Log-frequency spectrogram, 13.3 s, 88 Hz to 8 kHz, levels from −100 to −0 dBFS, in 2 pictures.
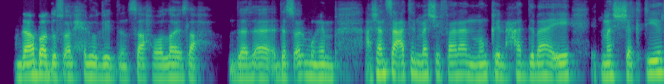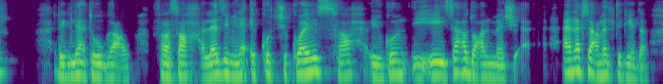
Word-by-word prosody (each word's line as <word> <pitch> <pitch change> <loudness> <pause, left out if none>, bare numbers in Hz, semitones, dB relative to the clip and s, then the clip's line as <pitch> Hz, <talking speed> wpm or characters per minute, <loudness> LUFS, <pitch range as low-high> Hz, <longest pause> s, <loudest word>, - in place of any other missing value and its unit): ده 130 +1 +6
برضه 140 -2 +5
سؤال 130 0 -1
حلو 130 -1 0
جدًا، 120 -1 -3
صح، 120 +2 -2
والله 120 +1 +1
صح. 120 - -5
ده - - -1
ده 120 -1 0
ده 130 - -2
سؤال 135 +2 -2
مهم 130 -2 -1 0.3
عشان 145 0 +1
ساعات 155 - +3
المشي 145 -1 -1
فعلًا 140 +1 -1
ممكن 130 0 -2
حد 135 +1 -2
بقى 135 +1 +1
إيه، 135 +1 +2 0.2
يتمشى 135 0 0
كتير، 160 +1 0 0.5
رجليه 135 +3 +2
هتوجعه، 130 -6 0 0.2
فصح، 135 -1 +2
لازم 145 +3 +2
ينقي 140 +1 0
الكوتشي 145 -1 -3
كويس، 165 +5 +3
صح، 145 +1 -4
يكون 145 +4 -2
ي - - -8
إيه، 145 +4 +2
يساعده 160 +1 +1
على 130 +1 -1
المشي. 120 -2 -2
أ - - -7 0.4
أنا 165 +3 +6
نفسي 185 - +3
عملت 140 0 +1
كده، 120 -4 -5
135 Hz, 190 wpm, -25 LUFS, 125-145 Hz, 0.5 s, ده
